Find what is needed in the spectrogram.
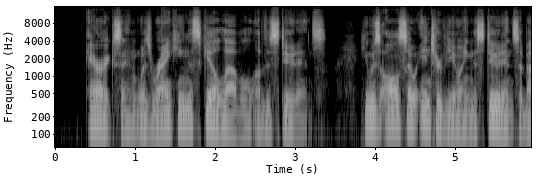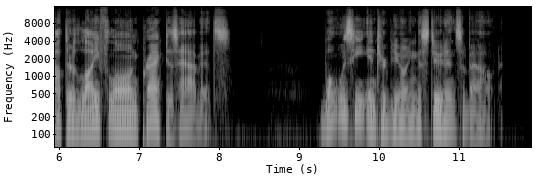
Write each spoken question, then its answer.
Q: What was he interviewing the students about?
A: He was interviewing the students about their lifelong practice habits.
